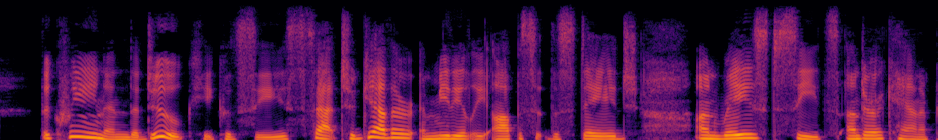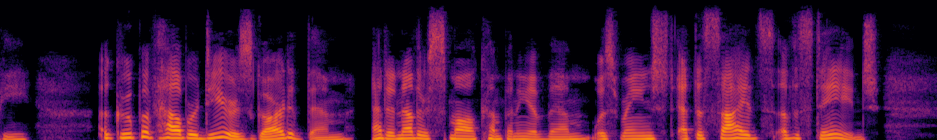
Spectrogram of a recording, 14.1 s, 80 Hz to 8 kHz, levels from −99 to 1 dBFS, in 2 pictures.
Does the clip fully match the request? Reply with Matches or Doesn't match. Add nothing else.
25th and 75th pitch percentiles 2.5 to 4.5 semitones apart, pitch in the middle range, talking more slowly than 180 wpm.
Matches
